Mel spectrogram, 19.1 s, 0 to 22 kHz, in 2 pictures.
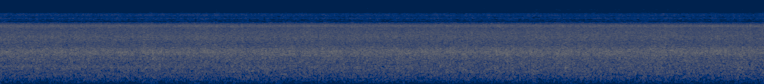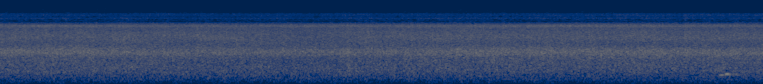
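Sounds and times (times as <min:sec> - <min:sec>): waterfall rushing: 0:00.0 - 0:19.0.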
